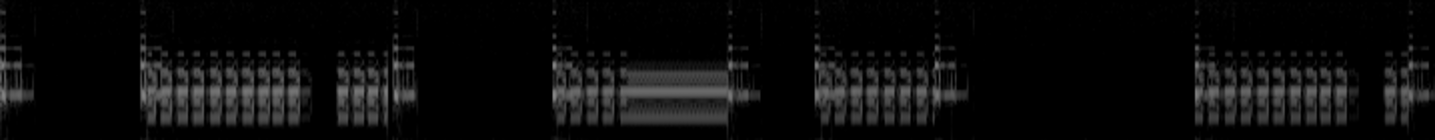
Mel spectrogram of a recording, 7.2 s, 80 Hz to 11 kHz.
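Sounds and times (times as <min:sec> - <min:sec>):
looping beep: 0:00.0 - 0:02.1, 0:02.8 - 0:04.8, 0:06.0 - 0:07.1.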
